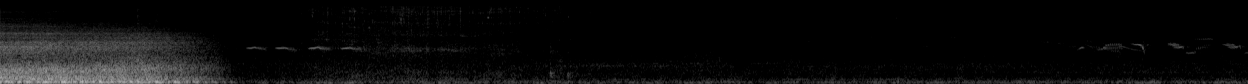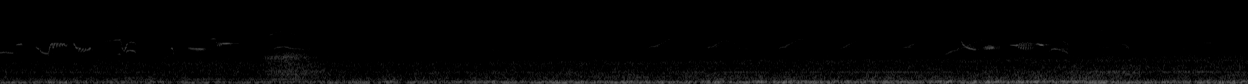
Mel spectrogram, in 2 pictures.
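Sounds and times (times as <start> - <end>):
low background rumble: 0.0 - 2.3.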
